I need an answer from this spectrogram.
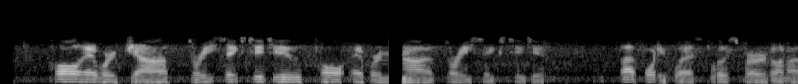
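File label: Dispatch 1, P25; WSO DISP 1; wake p25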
